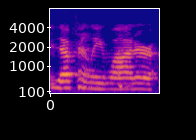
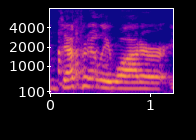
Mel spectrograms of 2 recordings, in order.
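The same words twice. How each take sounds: First: Said in the usual way. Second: Quick, laughing "Definitely water"; laughing agreement. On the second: Real, not acted.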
